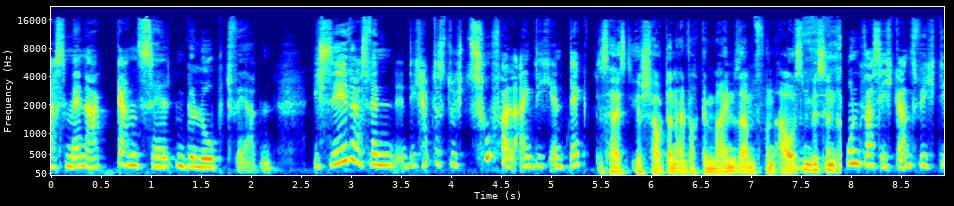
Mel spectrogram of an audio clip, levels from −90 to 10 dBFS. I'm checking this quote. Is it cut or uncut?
cut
